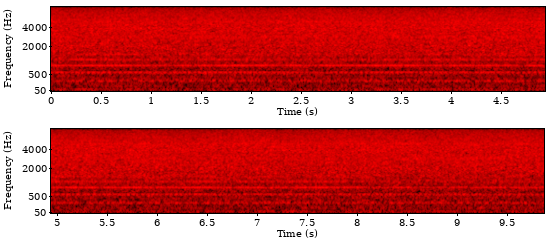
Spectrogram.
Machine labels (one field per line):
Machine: fan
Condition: normal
